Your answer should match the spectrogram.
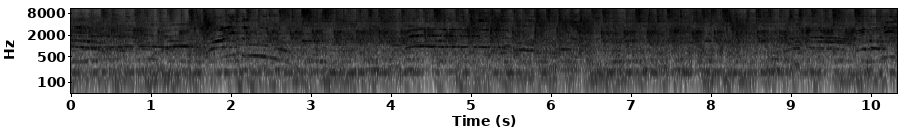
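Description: Live flamenco music: a wavering sung vocal line over acoustic guitars and cajón, with hand clapping (palmas).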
